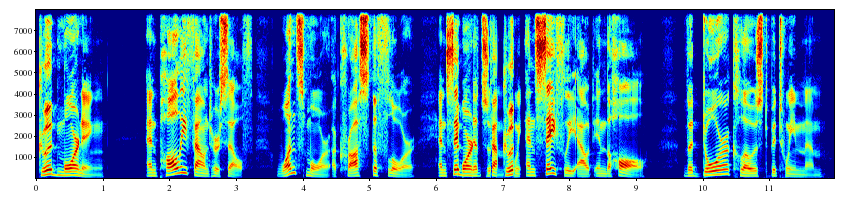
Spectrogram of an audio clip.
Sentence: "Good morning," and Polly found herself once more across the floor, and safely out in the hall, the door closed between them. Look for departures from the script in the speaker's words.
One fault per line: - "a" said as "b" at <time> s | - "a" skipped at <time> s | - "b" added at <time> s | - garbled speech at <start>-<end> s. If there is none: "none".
- garbled speech at 6.0-7.3 s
